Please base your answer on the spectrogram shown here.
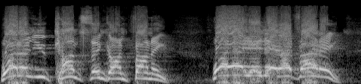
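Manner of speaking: very high-pitched screamed outburst. Recounting breaking down at their first gig, the speaker retells screaming at the audience. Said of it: "started screaming at the audience going".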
